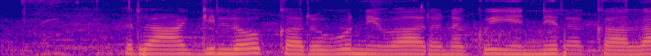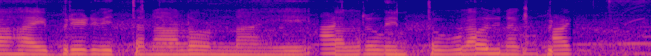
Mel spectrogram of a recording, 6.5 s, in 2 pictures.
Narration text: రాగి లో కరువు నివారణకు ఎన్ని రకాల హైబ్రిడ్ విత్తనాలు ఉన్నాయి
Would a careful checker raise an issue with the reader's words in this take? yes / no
yes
